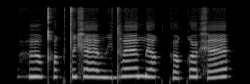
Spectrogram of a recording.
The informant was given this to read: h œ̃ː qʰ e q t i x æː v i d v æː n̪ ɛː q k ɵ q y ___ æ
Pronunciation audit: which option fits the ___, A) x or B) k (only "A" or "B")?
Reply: A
